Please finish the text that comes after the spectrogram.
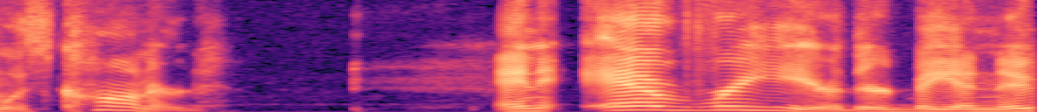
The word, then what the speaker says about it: Connard: a new teacher, and every year the new teacher would pronounce it Canard. Wow, and so we all got so that we were ready. We were ready. They pronounce it Canard, and like a chorus. Oh no! It's Connard.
